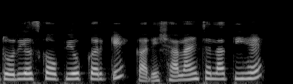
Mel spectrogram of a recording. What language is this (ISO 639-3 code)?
hin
